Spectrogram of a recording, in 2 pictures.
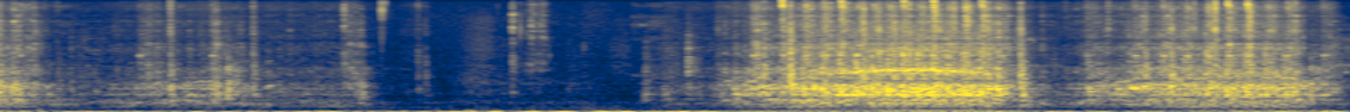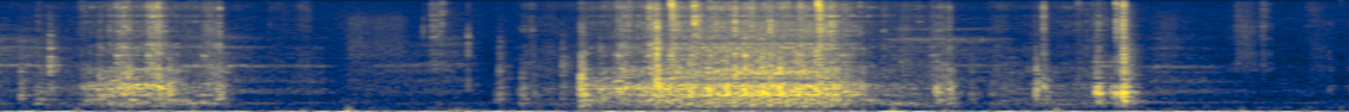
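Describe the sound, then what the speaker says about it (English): A domestic sewing machine stitches the final seam of a quilt project in bursts, running steadily for a few seconds, pausing, then starting again, close and fairly loud with no talking. "All right, I'm gonna get that last seam sewn."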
